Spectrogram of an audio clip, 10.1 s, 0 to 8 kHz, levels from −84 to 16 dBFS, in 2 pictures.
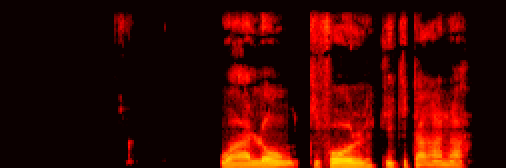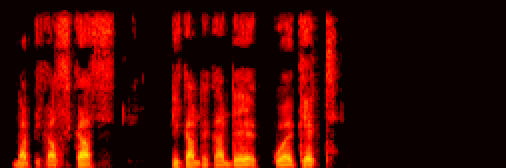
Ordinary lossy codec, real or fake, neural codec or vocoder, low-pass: AAC, 48 kbps; real; none; 7.2 kHz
